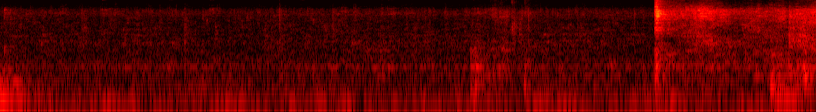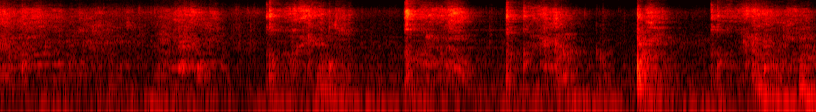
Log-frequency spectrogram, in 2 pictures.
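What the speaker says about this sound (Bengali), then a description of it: "ভালো করে সমস্ত কিছু মিশিয়ে নেব" A spoon stirs spices and Schezwan chutney together for chili brinjal. A quiet stretch gives way to loud, close scraping and clattering against the pan in uneven bursts.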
